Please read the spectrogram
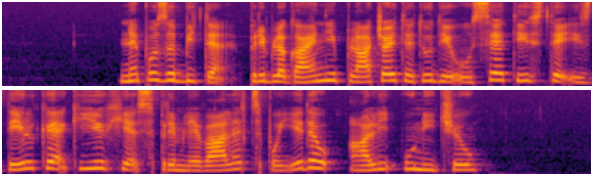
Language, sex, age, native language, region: Slovenian, female, 30-49, Slovenian, Central Slovenia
